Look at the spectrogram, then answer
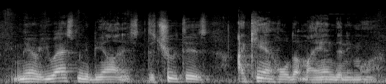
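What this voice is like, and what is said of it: New York accent. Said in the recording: “with a New York accent there”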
